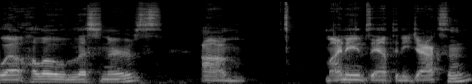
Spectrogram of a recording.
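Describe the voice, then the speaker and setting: A man speaks at a medium pitch with a bright, sharp tone. His pace is very slow. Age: 60s. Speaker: retired federal ombudsman. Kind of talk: casual chat.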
